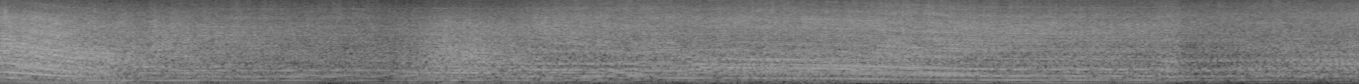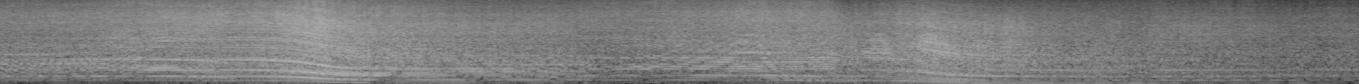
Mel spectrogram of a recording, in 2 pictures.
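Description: Race car engines roar at high speed throughout.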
